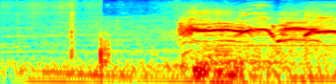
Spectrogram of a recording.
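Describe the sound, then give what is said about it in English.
A cornered rat squeals loudly and continuously in shrill, wavering cries by a cabinet, after a couple of soft knocks. No one speaks. “He's screaming.”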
